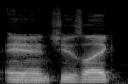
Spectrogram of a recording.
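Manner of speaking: normal talking voice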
